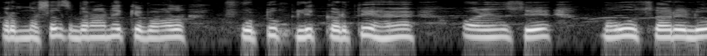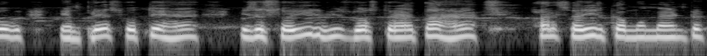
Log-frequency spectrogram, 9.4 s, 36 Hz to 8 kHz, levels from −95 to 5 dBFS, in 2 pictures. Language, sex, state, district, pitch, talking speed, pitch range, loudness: Hindi, male, Bihar, Samastipur, 230 Hz, 185 wpm, 220-250 Hz, -15 LUFS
